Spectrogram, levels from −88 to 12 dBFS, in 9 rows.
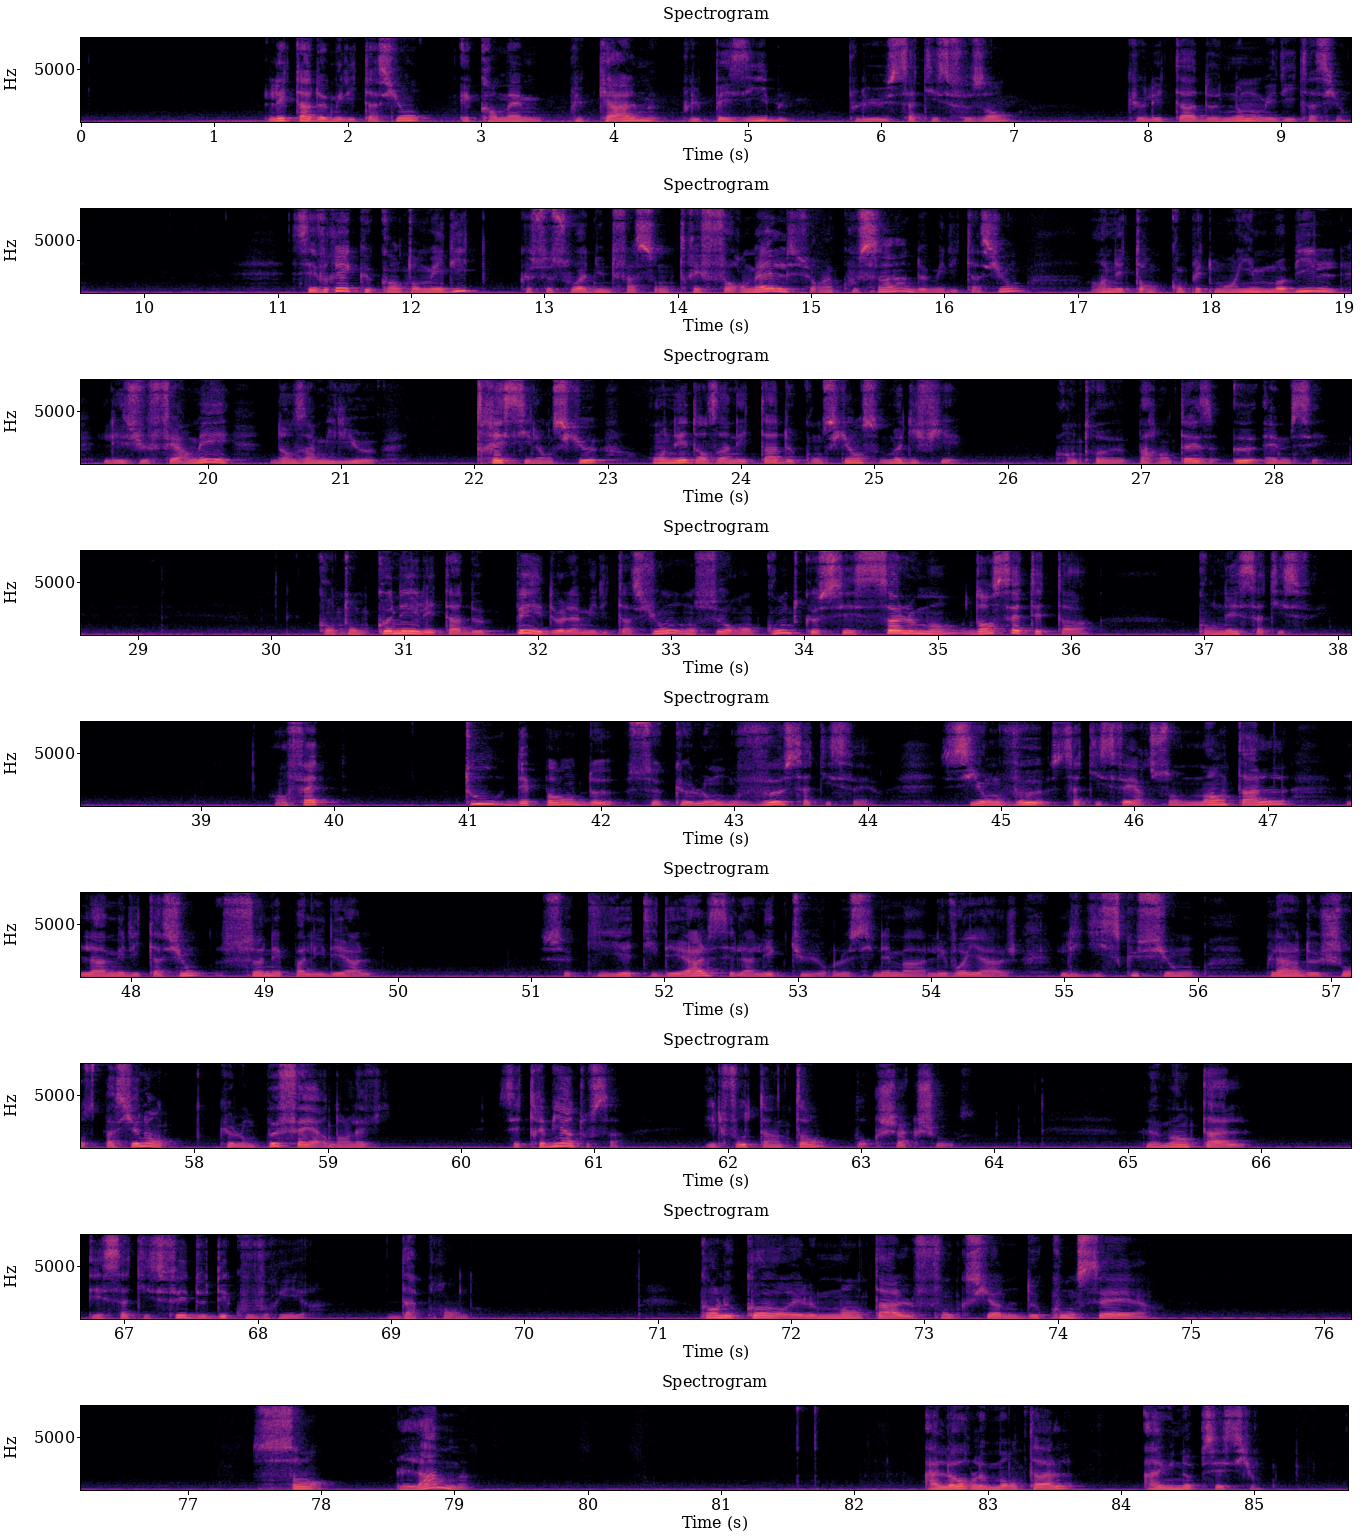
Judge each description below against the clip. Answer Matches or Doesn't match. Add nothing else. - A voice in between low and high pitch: Doesn't match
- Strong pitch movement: Matches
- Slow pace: Matches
